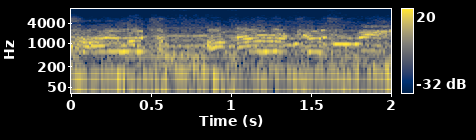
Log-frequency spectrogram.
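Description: A man shouting through a handheld megaphone, loud and harsh, with a steady low hum underneath.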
